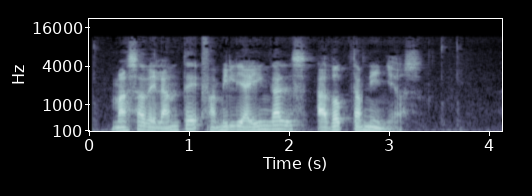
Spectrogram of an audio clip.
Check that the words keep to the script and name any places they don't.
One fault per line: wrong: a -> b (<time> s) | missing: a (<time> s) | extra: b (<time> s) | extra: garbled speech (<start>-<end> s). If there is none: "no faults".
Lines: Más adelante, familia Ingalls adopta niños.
no faults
